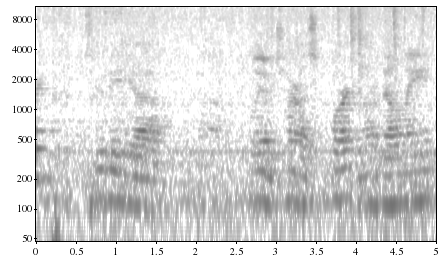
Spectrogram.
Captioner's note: audience member speaking off-mic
